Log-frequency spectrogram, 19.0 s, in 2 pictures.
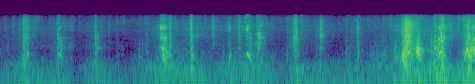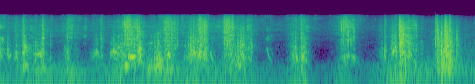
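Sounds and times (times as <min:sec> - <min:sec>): wooden staffs swishing and clacking: 0:00.0 - 0:18.0.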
